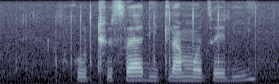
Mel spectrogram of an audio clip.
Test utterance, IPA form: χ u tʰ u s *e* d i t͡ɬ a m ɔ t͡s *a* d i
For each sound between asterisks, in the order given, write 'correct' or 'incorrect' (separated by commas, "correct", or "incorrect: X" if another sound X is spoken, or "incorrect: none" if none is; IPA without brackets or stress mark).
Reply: incorrect: a, incorrect: e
